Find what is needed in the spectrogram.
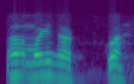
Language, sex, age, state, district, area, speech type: Assamese, male, 30-45, Assam, Morigaon, rural, conversation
